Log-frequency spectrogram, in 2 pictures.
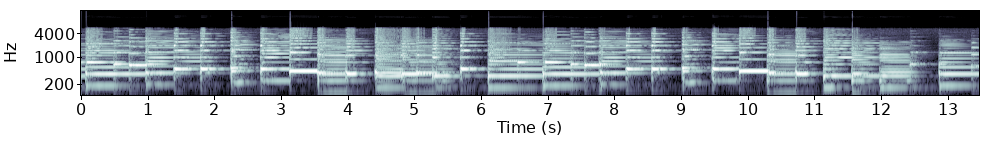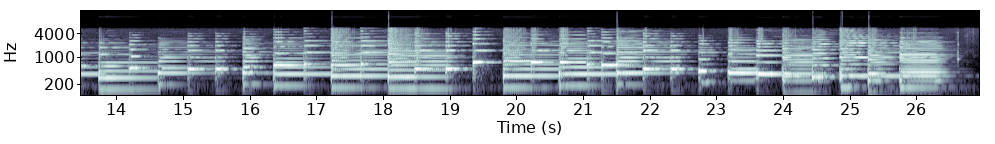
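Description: Solo piano playing a bourrée, a simple Grade 1 baroque dance, in a steady stream of notes. There is a brief break about halfway through, and the last notes die away near the end.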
